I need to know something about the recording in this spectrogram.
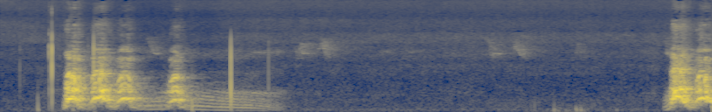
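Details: Pet dog defending its home, barking at passers-by far off in the distance: a burst of loud, rough barks sliding into a drawn-out, wavering howl-like whine, a pause of near silence, then another sharp bark burst.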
